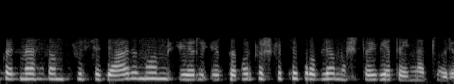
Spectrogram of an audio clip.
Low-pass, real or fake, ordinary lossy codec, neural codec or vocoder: 3.6 kHz; fake; Opus, 24 kbps; vocoder, 22.05 kHz, 80 mel bands, WaveNeXt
